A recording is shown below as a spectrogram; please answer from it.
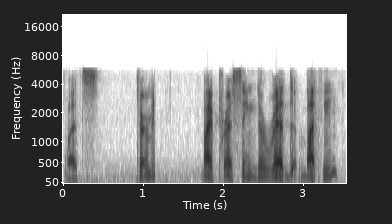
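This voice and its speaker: Deep voiced guy doing a how-to walkthrough, kinda halting and formal, dull lo-fi sound. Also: animated. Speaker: instructor. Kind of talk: step-by-step phone tutorial narration. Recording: muffled, echoey lo-fi room recording.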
